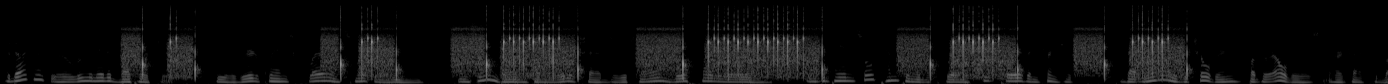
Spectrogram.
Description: Pulse dialling, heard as a rotary dial, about 10 pulses a second, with speech in English. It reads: 1 2 6 0 5 4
